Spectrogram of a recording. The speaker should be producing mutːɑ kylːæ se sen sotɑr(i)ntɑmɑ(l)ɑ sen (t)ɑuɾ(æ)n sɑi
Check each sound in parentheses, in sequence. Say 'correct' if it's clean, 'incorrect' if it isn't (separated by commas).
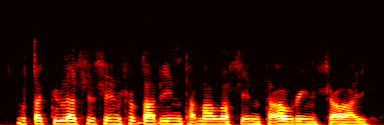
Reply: correct, incorrect, correct, incorrect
